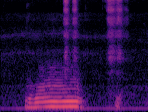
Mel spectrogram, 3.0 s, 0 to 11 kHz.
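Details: 6-month-old chocolate Labrador puppy snoring while sleeping: one long, low, droning snore on breathing in, with a faint shorter snort after it.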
